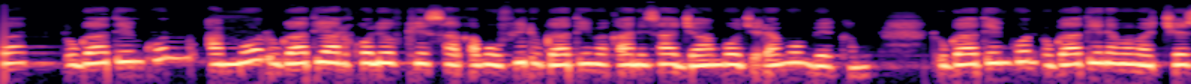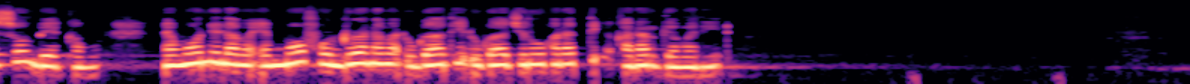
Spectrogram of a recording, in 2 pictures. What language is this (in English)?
Oromo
